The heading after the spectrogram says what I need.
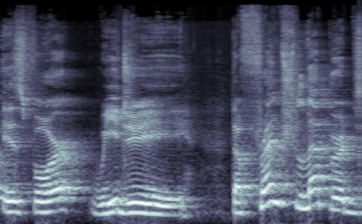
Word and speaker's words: Ouija: naughty or nice for Christmas o is for Ouija the French leopard says oui we'd love to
